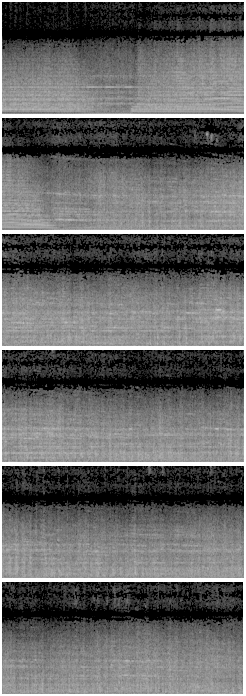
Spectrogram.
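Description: Canadian Pacific freight locomotive's horn sounding a multi-note chord in two blasts for the road crossing, the second ending about six seconds in. Then the long freight train rolls past, its tank cars and autoracks clattering steadily over the rails.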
